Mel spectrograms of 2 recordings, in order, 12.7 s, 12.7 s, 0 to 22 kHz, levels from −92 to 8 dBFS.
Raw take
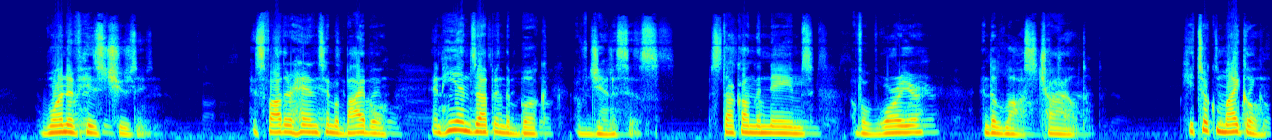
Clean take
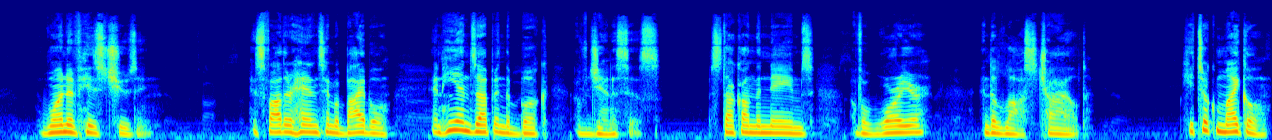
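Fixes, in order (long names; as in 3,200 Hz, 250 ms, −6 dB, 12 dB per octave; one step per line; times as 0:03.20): clipped peaks rebuilt −11.5 dBFS
echo removal 160 ms −21 dB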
